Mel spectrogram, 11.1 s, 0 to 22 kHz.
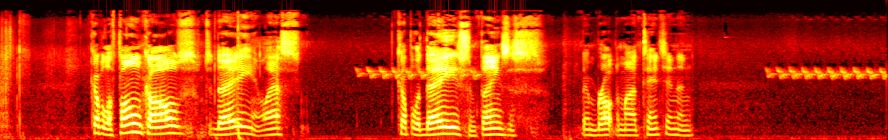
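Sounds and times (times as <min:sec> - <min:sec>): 
speech: 0:01.2 - 0:03.9, 0:05.0 - 0:08.8
bird singing a warbling phrase: 0:04.4 - 0:06.8, 0:07.8 - 0:11.0.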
